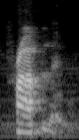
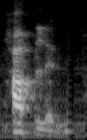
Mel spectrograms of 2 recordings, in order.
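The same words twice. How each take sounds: First: The r after the p is clearly pronounced. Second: The r after the p is left out. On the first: The speaker calls it right. "You have to say problem" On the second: The speaker calls it wrong. "You cannot say problem"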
